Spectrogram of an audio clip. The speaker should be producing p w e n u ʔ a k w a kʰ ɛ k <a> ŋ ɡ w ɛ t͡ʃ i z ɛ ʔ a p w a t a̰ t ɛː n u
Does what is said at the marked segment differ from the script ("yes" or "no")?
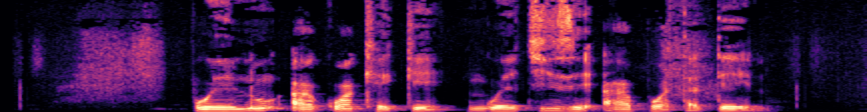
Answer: yes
